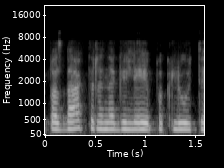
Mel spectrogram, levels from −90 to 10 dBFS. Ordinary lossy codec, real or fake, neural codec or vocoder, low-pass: Opus, 16 kbps; fake; codec, 16 kHz, 4.8 kbps, FACodec; 7.2 kHz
